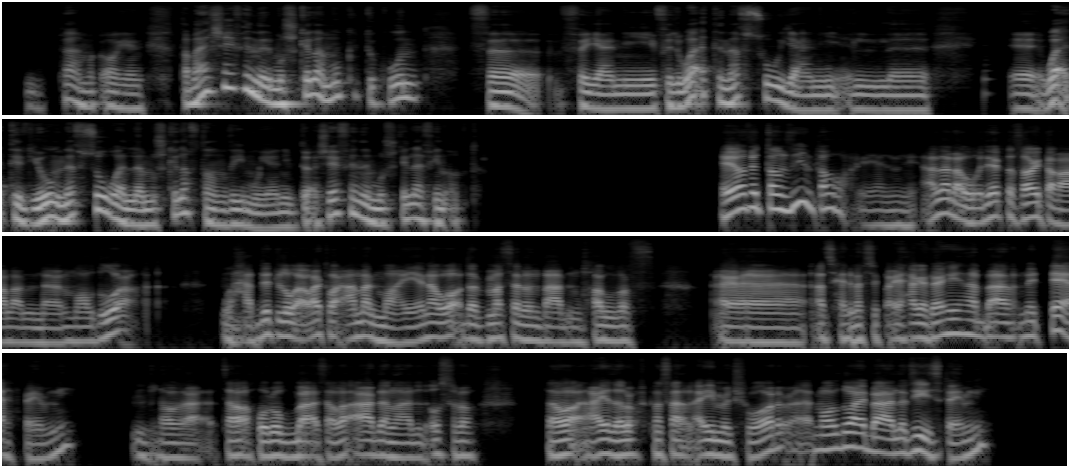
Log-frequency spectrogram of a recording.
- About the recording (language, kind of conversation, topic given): Arabic, advice, إزاي أوازن بين شغفي وهواياتي وبين متطلبات حياتي اليومية؟
- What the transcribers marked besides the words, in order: none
